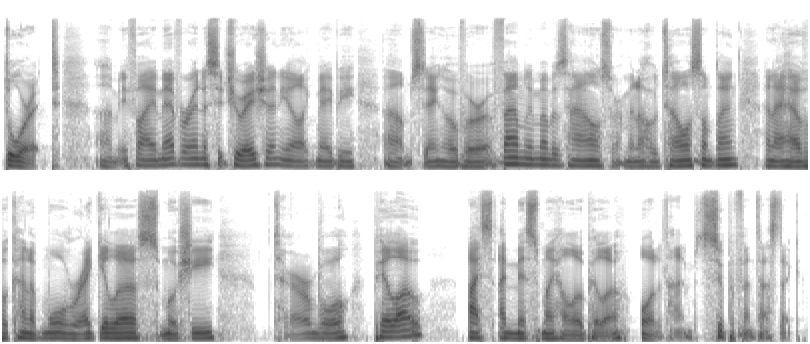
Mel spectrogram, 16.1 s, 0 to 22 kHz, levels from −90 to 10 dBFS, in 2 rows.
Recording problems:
none

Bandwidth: 14.5 kHz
